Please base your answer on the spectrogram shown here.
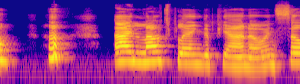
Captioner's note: laughing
